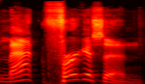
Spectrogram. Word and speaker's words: Matt Ferguson: Friday at 420 is the lovely and talented Matt Ferguson. Thanks for having me. It's a pleasure to be here. Did I pronounce that correctly?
